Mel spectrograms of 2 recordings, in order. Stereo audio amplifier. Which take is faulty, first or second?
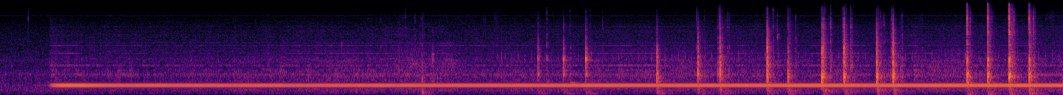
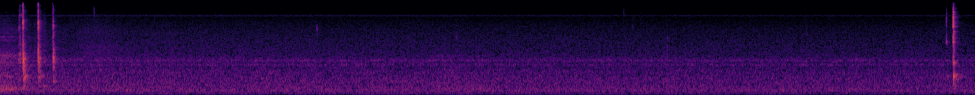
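first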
